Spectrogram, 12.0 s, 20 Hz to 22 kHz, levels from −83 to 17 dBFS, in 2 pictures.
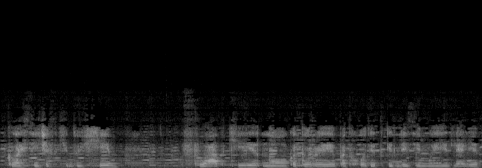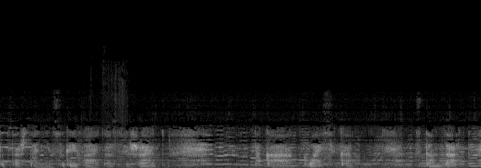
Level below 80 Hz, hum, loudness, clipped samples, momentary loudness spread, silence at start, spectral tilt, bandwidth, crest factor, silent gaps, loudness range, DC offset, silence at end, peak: -62 dBFS; none; -30 LUFS; under 0.1%; 11 LU; 0 s; -3 dB/octave; 15.5 kHz; 20 dB; none; 3 LU; under 0.1%; 0 s; -12 dBFS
